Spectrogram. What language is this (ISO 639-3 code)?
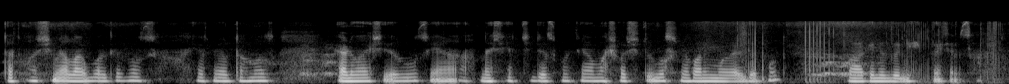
kas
